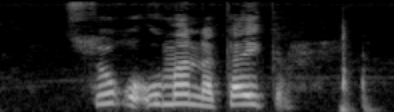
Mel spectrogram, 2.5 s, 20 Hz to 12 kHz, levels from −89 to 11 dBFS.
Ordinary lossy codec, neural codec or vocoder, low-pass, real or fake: Opus, 64 kbps; vocoder, 44.1 kHz, 128 mel bands every 256 samples, BigVGAN v2; 10.8 kHz; fake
